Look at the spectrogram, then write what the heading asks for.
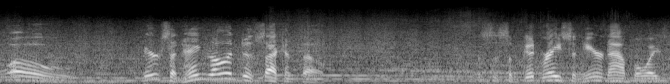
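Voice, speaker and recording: Stuffed-up, excitable race commentator man. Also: fairly high pitch, takes it slowly, background noise. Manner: excitable, folksy play-by-play. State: stuffed up from allergies. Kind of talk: live race play-by-play commentary.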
